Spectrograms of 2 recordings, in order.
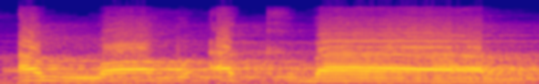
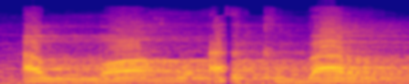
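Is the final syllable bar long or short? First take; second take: long; short. First: The final syllable bar is drawn out long. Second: The final syllable bar is short. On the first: Allah is a drum. The speaker calls it wrong. "jadi panjang lafaz bar, juga salah" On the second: Allah is the Greatest. The speaker calls it right. "sepatutnya kita kena ucap Allahu Akbar"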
